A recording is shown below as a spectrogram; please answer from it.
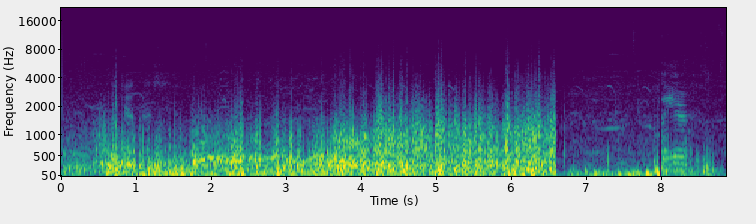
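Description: Strong gusting wind buffets the microphone on Santa Monica pier, a loud continuous roar that suddenly drops off near the end, leaving quieter ambient noise.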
